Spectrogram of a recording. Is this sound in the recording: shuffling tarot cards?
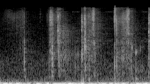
yes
